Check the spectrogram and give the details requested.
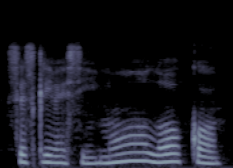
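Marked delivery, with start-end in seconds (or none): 1.0-2.2 molocó drawn out, mo-lo-ko; slow molocó with a full o in every syllable; unreduced reading. Shown as a demonstration. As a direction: read molocó as spelt, syllable by syllable. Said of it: "así se lee, sin reducción".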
